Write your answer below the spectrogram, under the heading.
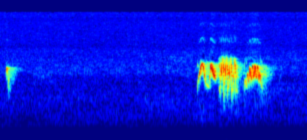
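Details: Small-billed Elaenia in Argentina: one short sharp note, a pause, then a buzzy, burbling three-part phrase; no other sounds.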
